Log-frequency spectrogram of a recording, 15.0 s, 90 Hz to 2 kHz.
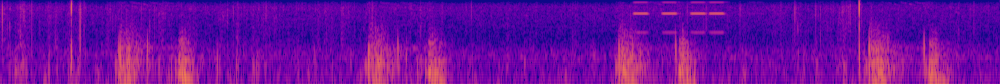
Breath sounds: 1.63-2.35 s: inhalation
1.63-2.35 s: crackles
2.41-3.13 s: exhalation
2.41-3.13 s: crackles
5.41-6.13 s: crackles
5.46-6.19 s: inhalation
6.19-6.91 s: exhalation
6.19-6.91 s: crackles
9.13-9.85 s: inhalation
9.13-9.85 s: crackles
10.04-10.61 s: exhalation
10.04-10.61 s: crackles
12.96-13.66 s: inhalation
12.96-13.66 s: crackles
13.87-14.46 s: exhalation
13.87-14.46 s: crackles

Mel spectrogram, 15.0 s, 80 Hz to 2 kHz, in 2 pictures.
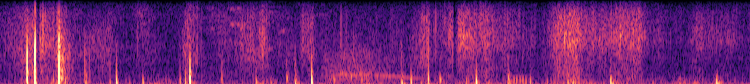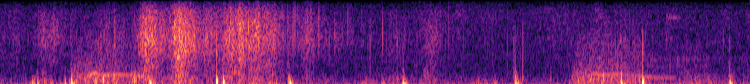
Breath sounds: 3.12-4.29 s: wheeze
8.14-9.31 s: wheeze
13.16-14.33 s: wheeze

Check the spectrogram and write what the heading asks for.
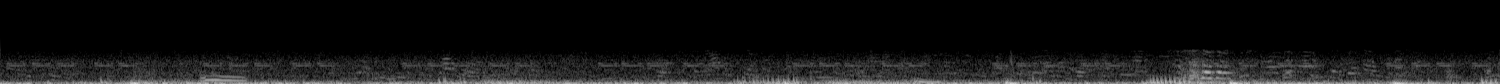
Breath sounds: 1.93-2.47 s: stridor
9.13-9.49 s: wheeze

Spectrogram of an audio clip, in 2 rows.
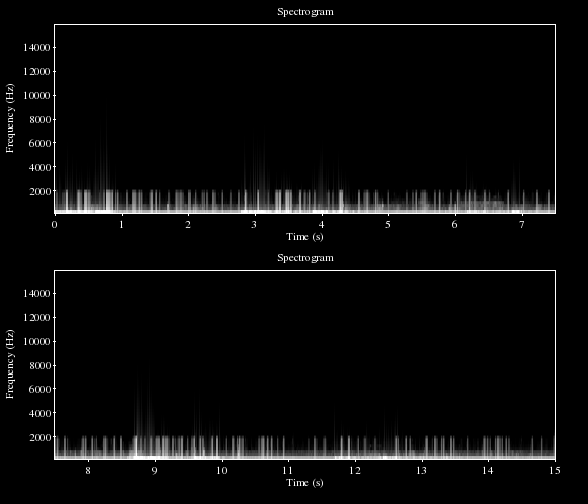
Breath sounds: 0.00-0.53 s: inhalation
0.00-0.53 s: crackles
0.55-0.96 s: exhalation
0.55-0.96 s: crackles
2.77-3.86 s: inhalation
2.79-3.81 s: crackles
3.85-4.87 s: exhalation
3.85-4.87 s: crackles
8.69-9.54 s: inhalation
8.69-9.54 s: crackles
9.61-10.46 s: exhalation
9.61-10.46 s: crackles
11.71-12.32 s: inhalation
11.71-12.32 s: crackles
12.34-12.90 s: exhalation
12.34-12.90 s: crackles

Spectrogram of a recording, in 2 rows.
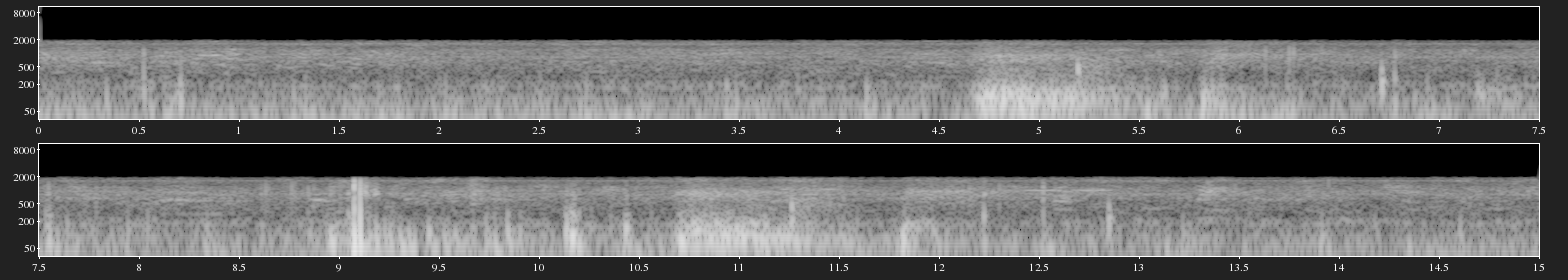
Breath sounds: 4.61-5.71 s: inhalation
5.71-6.36 s: exhalation
10.70-11.78 s: inhalation
11.78-12.33 s: exhalation

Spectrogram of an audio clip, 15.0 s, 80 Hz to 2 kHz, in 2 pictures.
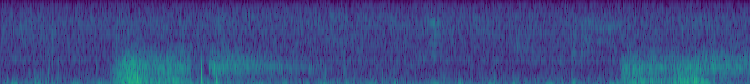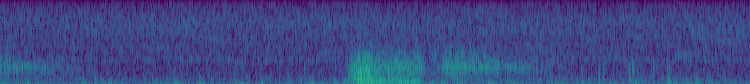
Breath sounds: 1.08-2.05 s: inhalation
2.05-3.36 s: exhalation
6.19-7.16 s: inhalation
7.13-8.45 s: exhalation
11.01-11.86 s: inhalation
11.92-13.23 s: exhalation

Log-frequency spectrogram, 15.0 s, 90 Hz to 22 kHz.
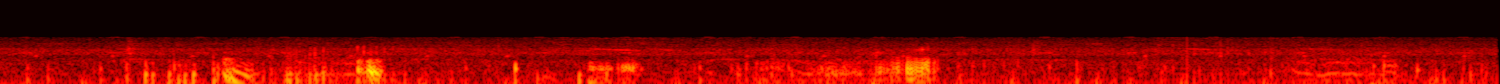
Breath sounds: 12.85-14.10 s: inhalation
12.85-14.10 s: wheeze

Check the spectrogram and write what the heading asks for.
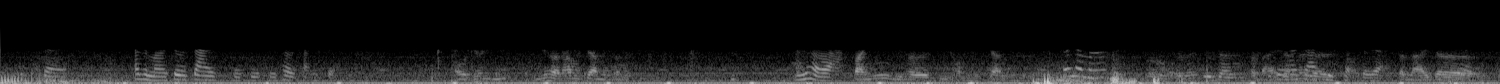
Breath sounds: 10.30-11.12 s: inhalation
11.14-11.69 s: exhalation

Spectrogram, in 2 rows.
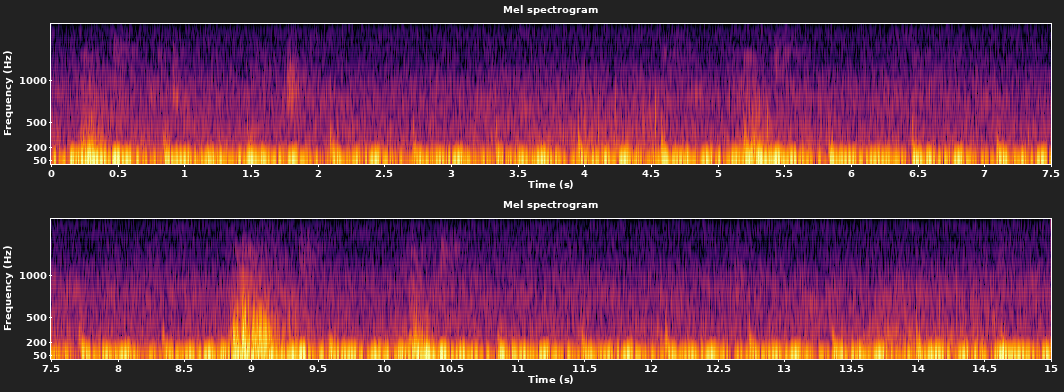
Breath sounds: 8.80-9.30 s: inhalation
8.80-9.30 s: crackles
10.10-10.54 s: exhalation

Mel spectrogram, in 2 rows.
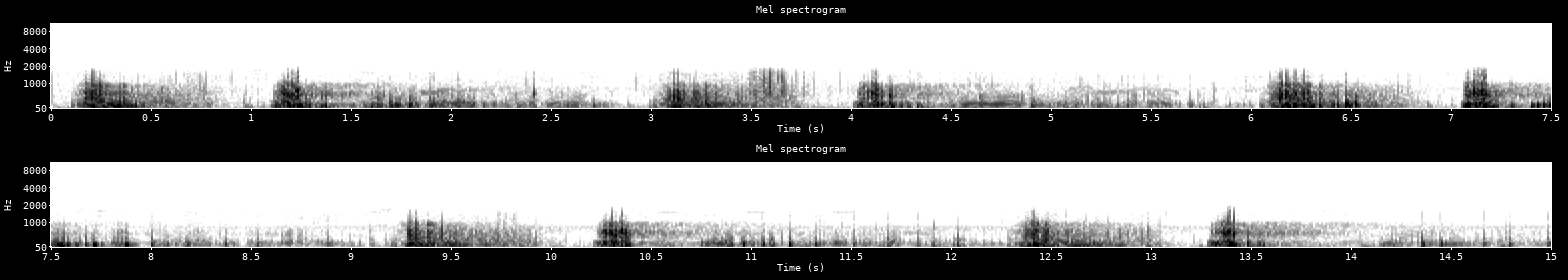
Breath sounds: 0.00-0.84 s: inhalation
0.00-0.84 s: crackles
0.96-2.85 s: exhalation
1.65-2.33 s: wheeze
2.94-3.79 s: inhalation
2.96-3.79 s: crackles
3.98-5.93 s: exhalation
3.99-5.83 s: crackles
6.01-6.85 s: crackles
6.03-6.89 s: inhalation
7.01-8.85 s: crackles
7.05-9.12 s: exhalation
9.22-10.06 s: crackles
9.26-10.11 s: inhalation
10.24-12.30 s: exhalation
10.27-12.11 s: crackles
12.33-13.19 s: inhalation
12.35-13.19 s: crackles
13.33-15.00 s: exhalation
13.37-15.00 s: crackles

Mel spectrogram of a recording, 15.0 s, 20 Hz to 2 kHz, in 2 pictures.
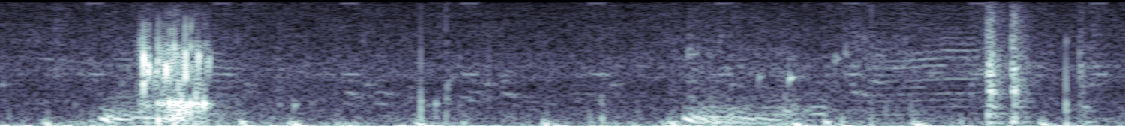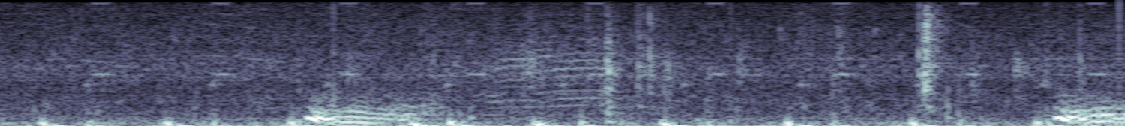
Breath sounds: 4.33-5.72 s: inhalation
9.48-10.87 s: inhalation
14.48-15.00 s: inhalation

